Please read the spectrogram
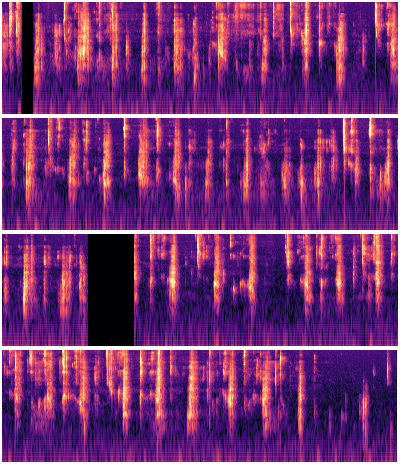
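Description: Close-miked chewing of raw beef liver and omasum: wet, crunchy mouth sounds in quick succession. They break off for about a second a little past halfway.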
